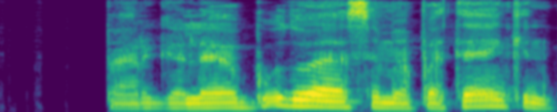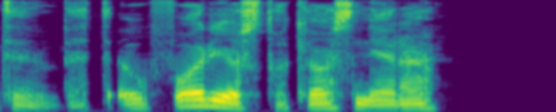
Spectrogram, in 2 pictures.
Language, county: Lithuanian, Šiauliai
